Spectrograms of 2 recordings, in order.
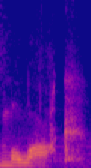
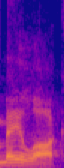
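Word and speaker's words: Malok: Uh, and that is Maloc. Malo, right? Official pronunciation confirmed. So, if you hear anybody saying Moko, send them right here to the archive of this stream. Our design leaders told us it's Mala.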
